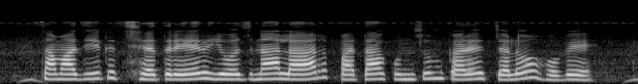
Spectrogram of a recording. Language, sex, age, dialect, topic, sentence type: Magahi, female, 18-24, Northeastern/Surjapuri, banking, question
